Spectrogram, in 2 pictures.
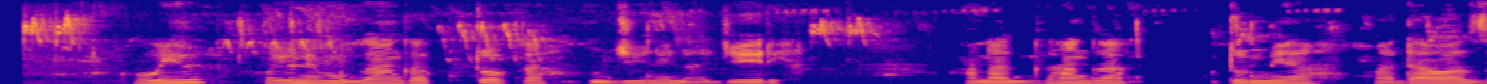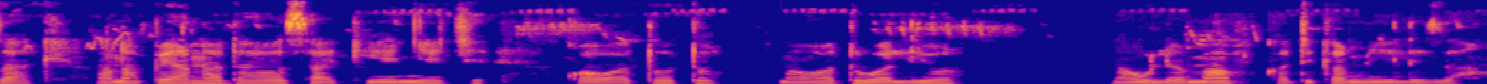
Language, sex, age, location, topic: Swahili, female, 36-49, Nakuru, health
